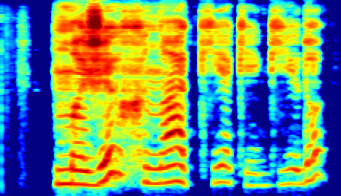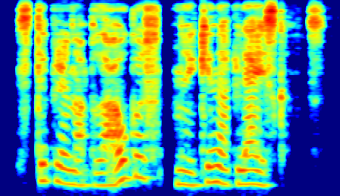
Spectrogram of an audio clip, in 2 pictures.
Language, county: Lithuanian, Vilnius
